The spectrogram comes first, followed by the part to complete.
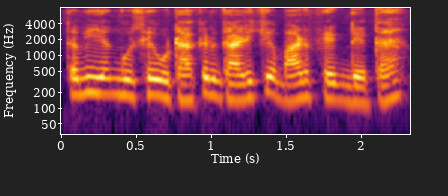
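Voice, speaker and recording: A man who explains comics, narrating a story in steady storytelling. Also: a little high, fairly quick.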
